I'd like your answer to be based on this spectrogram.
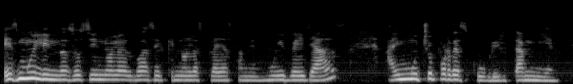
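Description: A woman from Colombia teaching Spanish in a live online class, reading out viewer comments and slowly stressing key words. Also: mid-range voice, steady tone, warm tone, lo-fi sound. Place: Mexico.

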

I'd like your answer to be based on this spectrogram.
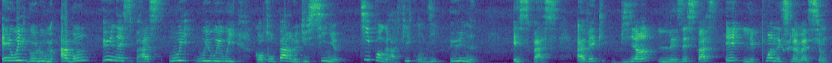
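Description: Upbeat high-voiced woman teacher. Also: expressive, measured pace. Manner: upbeat, reads out viewers' messages and corrects punctuation. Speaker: French teacher streaming live. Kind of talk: live-streamed language lesson reading chat.

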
